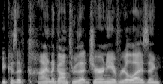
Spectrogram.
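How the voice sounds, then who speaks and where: A man's voice: a little high, steady tone, fairly quick, pushed and bright, clean tone, dry recording. An American man speaking earnestly and emphatically as an interview guest, telling reflective personal stories and repeating words for stress. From United States. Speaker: interview guest, documentary filmmaker. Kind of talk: reflective personal storytelling in conversation.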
